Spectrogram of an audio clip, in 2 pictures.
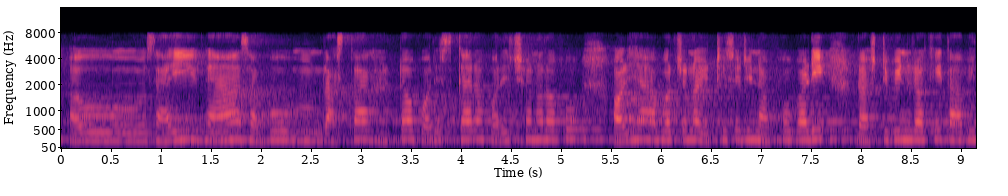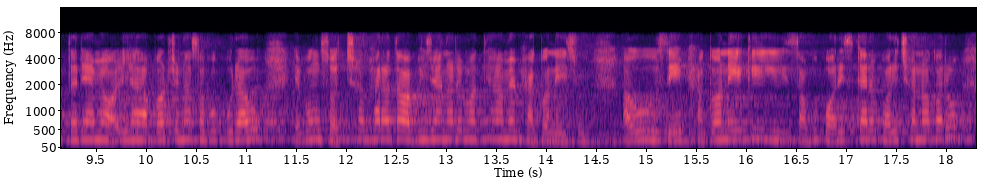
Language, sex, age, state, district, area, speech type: Odia, female, 60+, Odisha, Dhenkanal, rural, spontaneous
